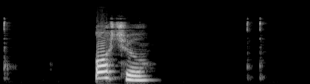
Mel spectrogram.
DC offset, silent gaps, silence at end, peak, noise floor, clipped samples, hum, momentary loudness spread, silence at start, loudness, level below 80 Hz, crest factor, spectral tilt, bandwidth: under 0.1%; none; 1.55 s; 0 dBFS; -79 dBFS; under 0.1%; none; 23 LU; 0.95 s; -13 LUFS; -64 dBFS; 18 dB; -3.5 dB/octave; 10.5 kHz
